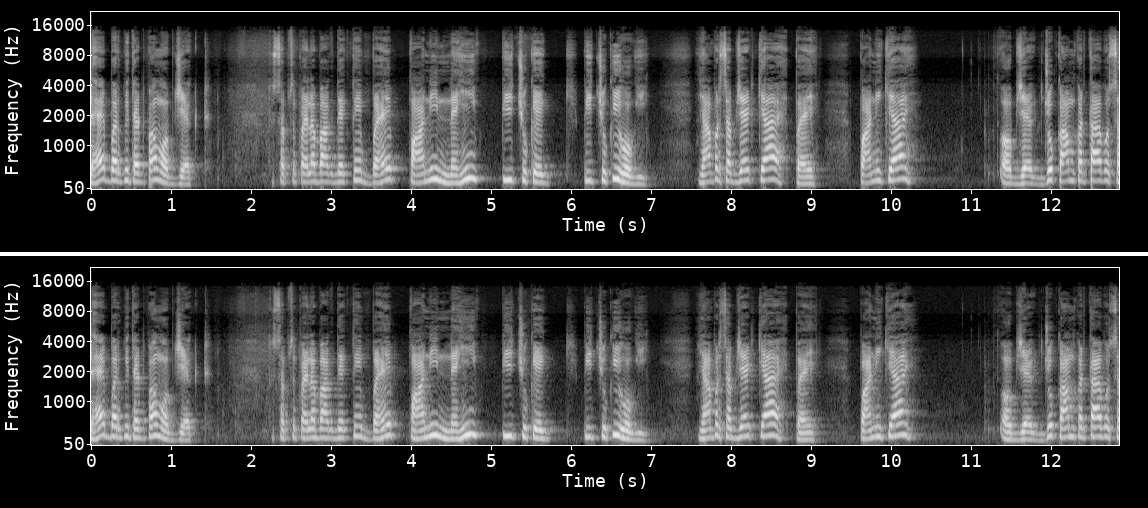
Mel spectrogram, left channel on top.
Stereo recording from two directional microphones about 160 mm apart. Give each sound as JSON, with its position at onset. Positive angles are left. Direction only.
{"t": 0.0, "sound": "speech", "side_deg": 45}
{"t": 11.3, "sound": "speech", "side_deg": 50}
